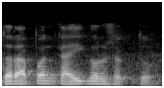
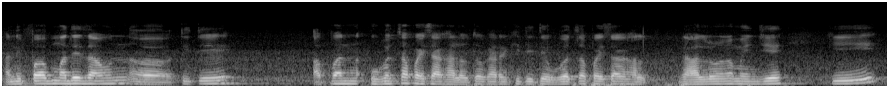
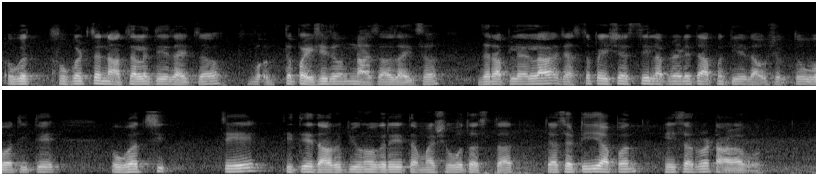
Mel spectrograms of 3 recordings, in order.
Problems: none marked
